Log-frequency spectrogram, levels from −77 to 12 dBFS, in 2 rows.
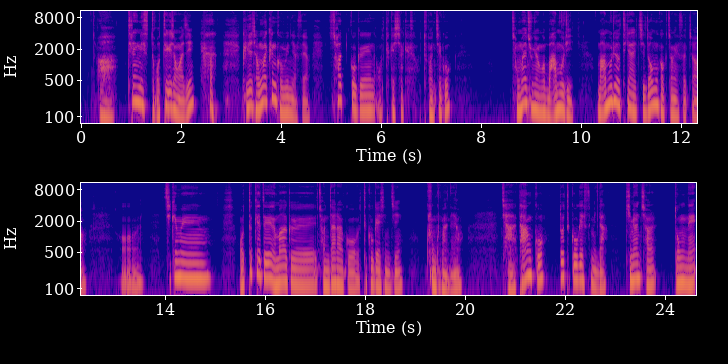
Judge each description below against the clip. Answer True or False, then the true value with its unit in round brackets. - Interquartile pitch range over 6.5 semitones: False (5.9 semitones)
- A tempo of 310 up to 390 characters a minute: False (250 characters per minute)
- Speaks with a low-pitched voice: True (125 Hz)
